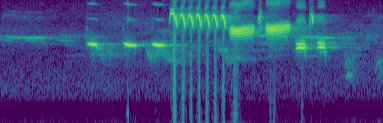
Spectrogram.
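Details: A Song Sparrow from the Pacific Northwest, in spring as breeding season begins, sings a few high, clear introductory notes, then a fast, almost metallic trill, and finishes with buzzy, jumbled phrases.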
